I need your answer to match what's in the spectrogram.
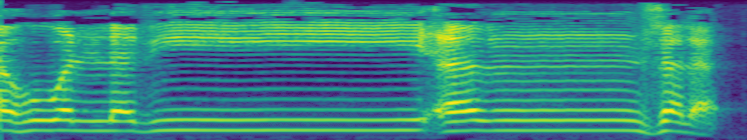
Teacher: أنزل نون ساكنة جاء بعد حرف الزاي في نفس الكلمة، الحكم التجويدي إخفاء حقيقي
